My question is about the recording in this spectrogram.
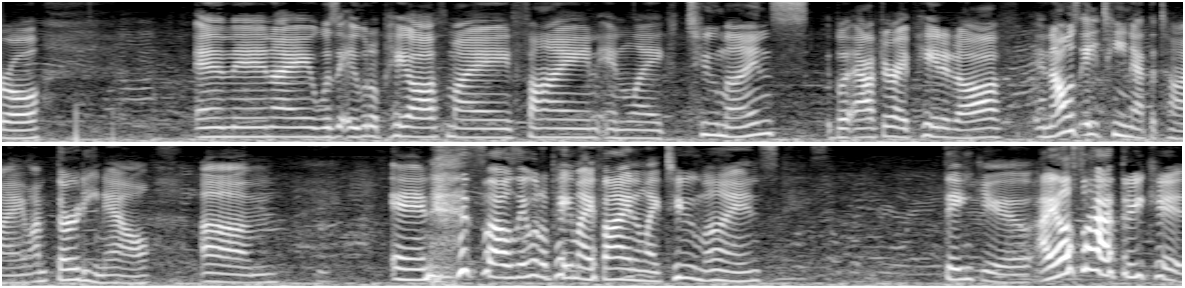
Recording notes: I decided to take my mic and interview people at this magical gathering of people called the Full Moon Festival. This is is festival of all local artist, dis and and anyone who wants to show off their cool shit!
